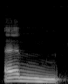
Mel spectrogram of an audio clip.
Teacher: Il est tellement éloigné du point de sortie de an-noun, et vous pouvez le visualiser mentalement en disant n. Vous remarquerez que le bout de la langue vient se poser sur la base des incisives des incisives supérieures.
